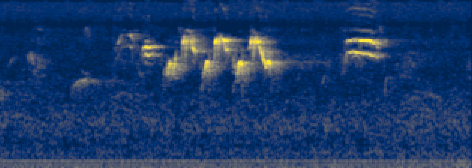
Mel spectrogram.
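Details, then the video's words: A Bewick's wren sings in July by a freshwater creek entering the ocean on the south coast of Vancouver Island, giving a quick run of crisp, high notes and trills, clearer than a song sparrow's, over a steady low rumble. "So singing behind me here is a Bewick's wren."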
